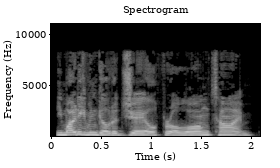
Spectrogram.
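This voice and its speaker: A man's voice: a little high, fairly quick, a little mellow, no echo, voice pushed up, close to an everyday voice. A man reading an audiobook, voicing a woman psychologist who reasons with an earnest, persuasive manner.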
